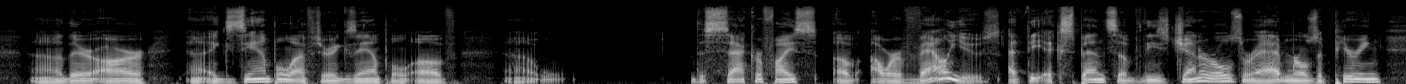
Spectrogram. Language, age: English, 50-69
